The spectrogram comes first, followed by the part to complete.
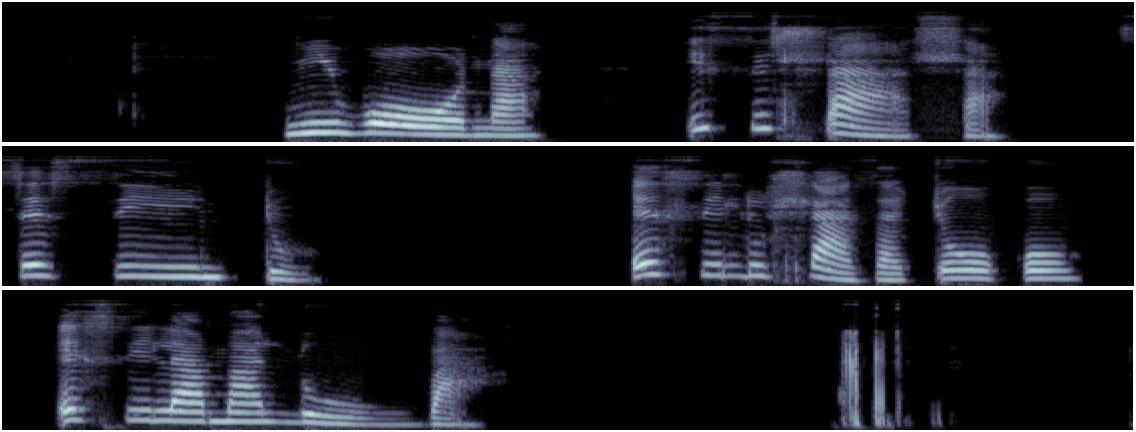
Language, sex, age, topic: North Ndebele, male, 36-49, health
